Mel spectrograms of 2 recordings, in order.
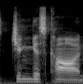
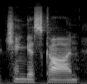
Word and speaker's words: Genghis Khan: mongol of all time Genghis Khan also known as jingis Khan or Chinggis Khaan there is some controversy over how you pronounce his name now in this series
